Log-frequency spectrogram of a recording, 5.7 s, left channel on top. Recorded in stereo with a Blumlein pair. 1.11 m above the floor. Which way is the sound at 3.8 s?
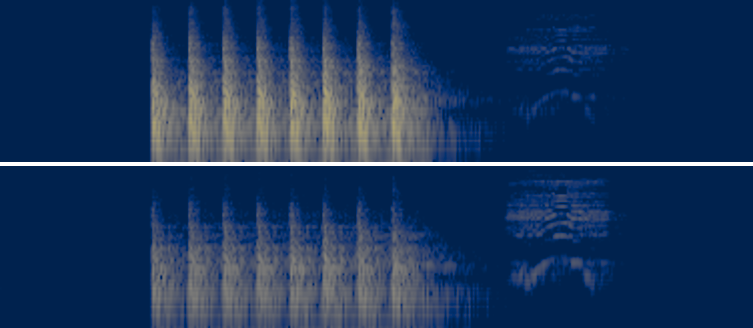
50° right.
